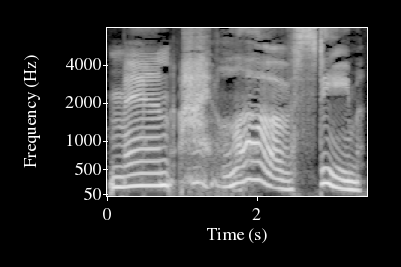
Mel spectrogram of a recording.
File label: steam, teengirl; video game; source engine; left4dead2; survivor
